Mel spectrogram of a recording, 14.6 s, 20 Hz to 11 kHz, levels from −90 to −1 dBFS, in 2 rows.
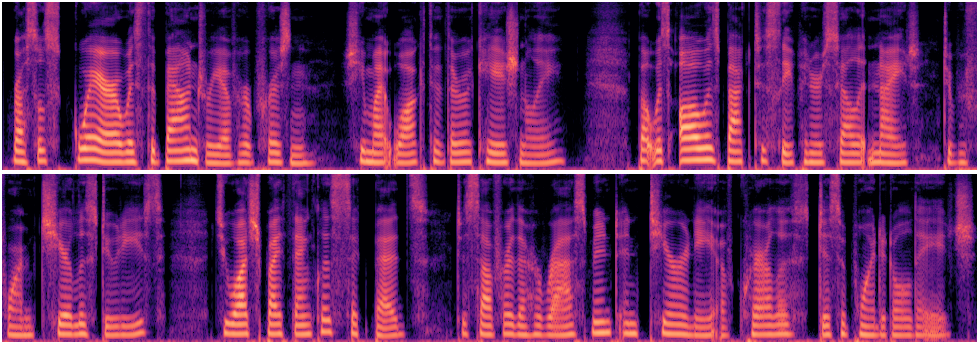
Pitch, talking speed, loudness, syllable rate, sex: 180 Hz, 185 wpm, -22 LUFS, 5.5 syllables/s, female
